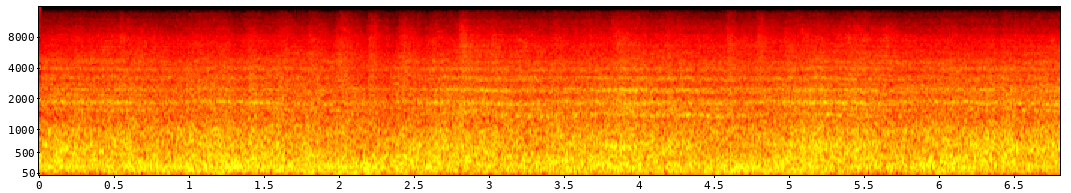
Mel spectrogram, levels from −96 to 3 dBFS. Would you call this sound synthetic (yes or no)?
no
